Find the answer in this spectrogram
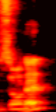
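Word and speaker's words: sonnen: to cover today are the zonan yes that's pronounced zonan followed by the tesla powerwall the electric then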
